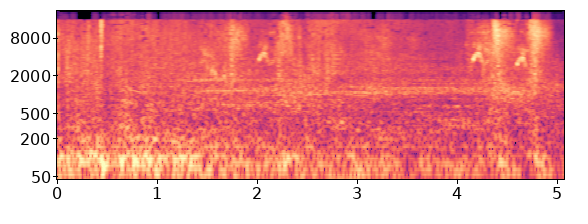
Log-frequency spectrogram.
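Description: Fiery Confringo blast spells in Hogwarts Legacy go off amid combat against Inferi: a steady low booming roar with repeated bursts and crackles running throughout, loud and close, with no talk.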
